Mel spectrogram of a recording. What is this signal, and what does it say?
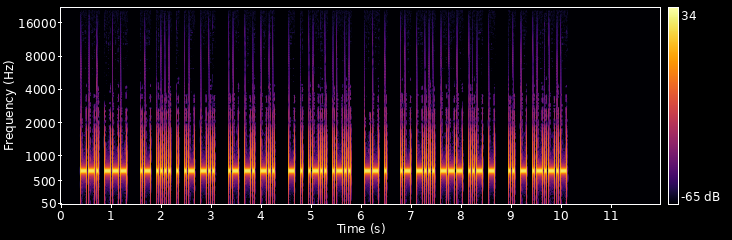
Morse code, heard as a keyed tone, about 30 wpm, 700 Hz. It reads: GO AHEAD AND TELL ME ABOUT IT.
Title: Sentences from Top 1100 Words 30wpm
